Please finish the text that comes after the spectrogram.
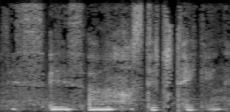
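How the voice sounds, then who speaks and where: A radio drama actress in her 30s narrates an intimate first-person monologue as a frightened young Parisian nursery teacher recounting a siege, keeping it controlled. Her medium-pitched female voice barely moves in pitch and stays in a tense whisper, lightly acted, halting and fragmented, often falling to a hush. The recording is dull and noisy.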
